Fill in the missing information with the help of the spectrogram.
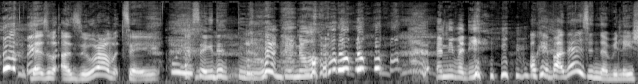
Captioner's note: laughs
